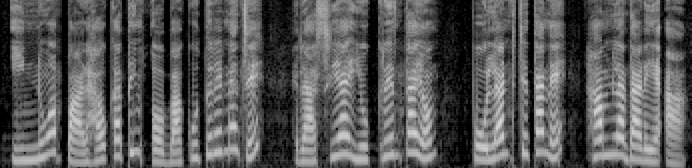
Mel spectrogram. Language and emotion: Santali, surprised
